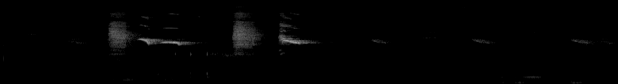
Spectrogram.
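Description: Small birds chirping in short, falling chirps that repeat every half second or so. The chirps are loudest between about one and three seconds in, then fainter; a faint steady high insect trill runs underneath.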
